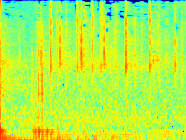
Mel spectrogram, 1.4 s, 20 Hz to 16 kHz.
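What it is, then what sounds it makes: Plastic clothes hanger tapped and scratched. A thin, solid green plastic clothes hanger about 40 cm wide is held in both hands close to the mic while fingernails tap and scratch along its bar and arms. The result is a run of soft, low, dull knocks with faint bright ticks and scratchy clicks, fading slowly over the clip.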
